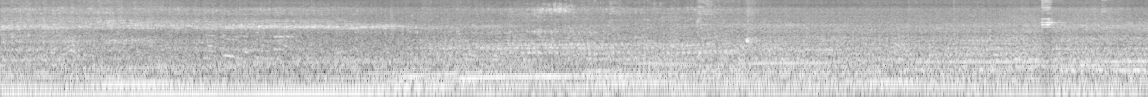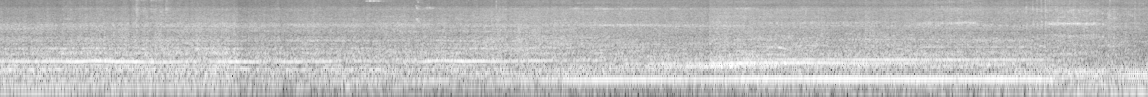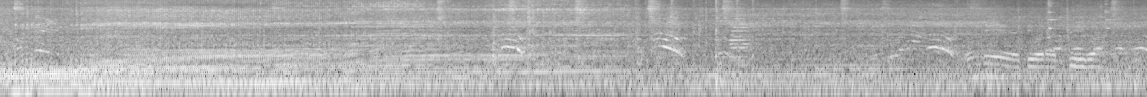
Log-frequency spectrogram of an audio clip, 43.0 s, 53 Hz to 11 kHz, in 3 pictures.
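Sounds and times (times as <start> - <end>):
vehicle engines running: 0.0 - 43.0.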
